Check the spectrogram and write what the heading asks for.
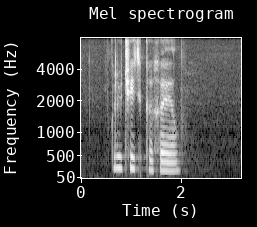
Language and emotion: Russian, neutral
